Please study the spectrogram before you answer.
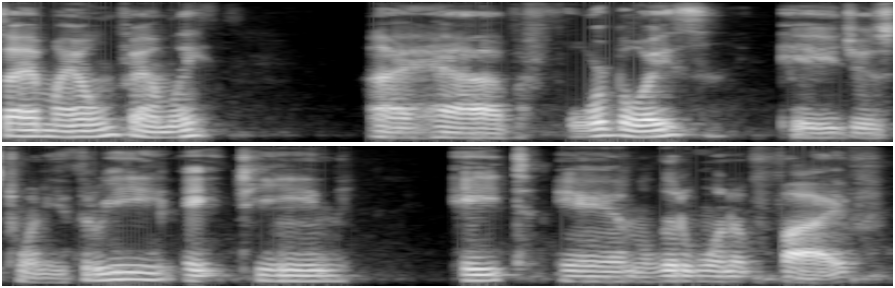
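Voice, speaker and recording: A middle-aged man from El Salvador, giving a measured, hesitant self-introduction for a class, with frequent ums. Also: lowish voice, dull audio, slight background noise. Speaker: college student.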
